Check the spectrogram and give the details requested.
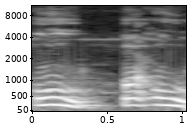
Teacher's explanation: जब तक आप होठों को गोल नहीं करोगे, जब तक ऊ बोल ही नहीं पाओगे।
